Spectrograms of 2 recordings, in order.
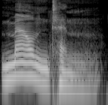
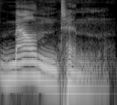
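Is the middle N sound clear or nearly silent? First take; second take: clear; clear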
